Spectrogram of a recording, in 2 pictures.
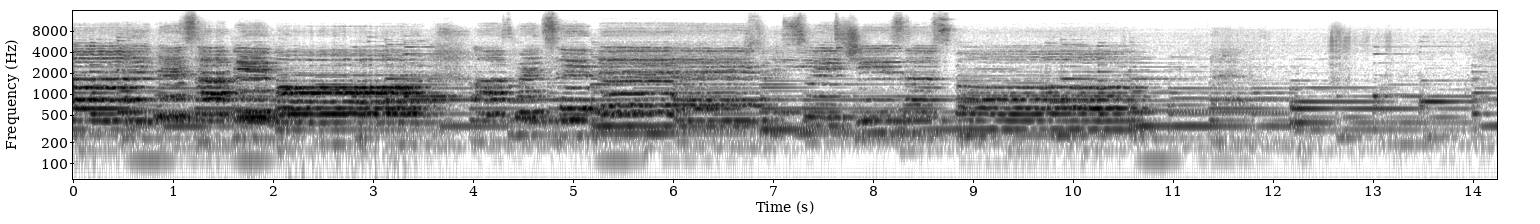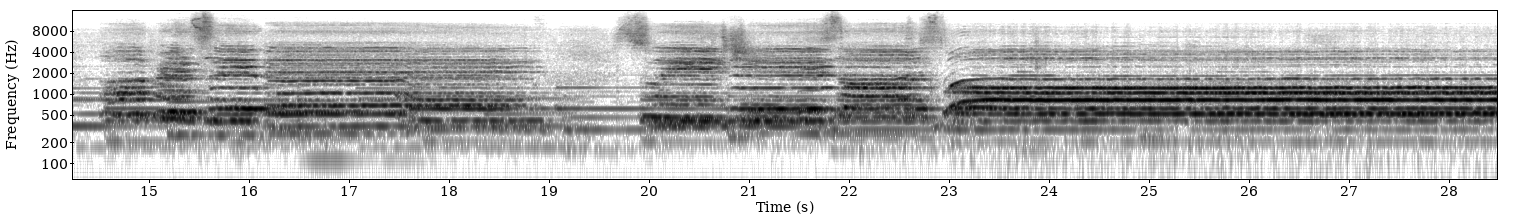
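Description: Girls' choir singing unaccompanied in several-part harmony, closing on a long held final chord for the last few seconds.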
